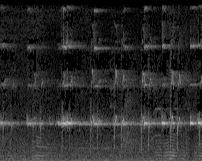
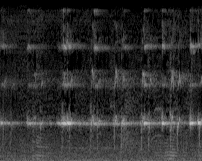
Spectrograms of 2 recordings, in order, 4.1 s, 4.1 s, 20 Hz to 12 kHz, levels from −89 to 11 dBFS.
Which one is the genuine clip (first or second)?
first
